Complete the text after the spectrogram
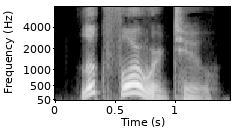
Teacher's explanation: The stress is on forward.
